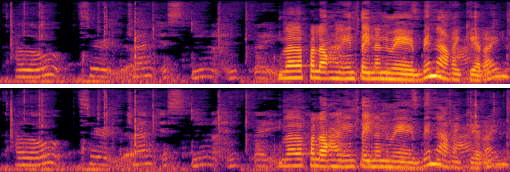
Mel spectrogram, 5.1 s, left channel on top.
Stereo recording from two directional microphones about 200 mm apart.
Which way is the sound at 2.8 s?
40° left (ahead or behind).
